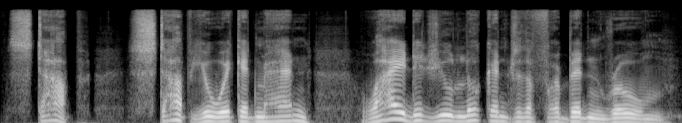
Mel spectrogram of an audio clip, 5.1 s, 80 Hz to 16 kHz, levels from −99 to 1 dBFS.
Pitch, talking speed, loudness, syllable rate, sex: 135 Hz, 150 wpm, -19 LUFS, 3.9 syllables/s, male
